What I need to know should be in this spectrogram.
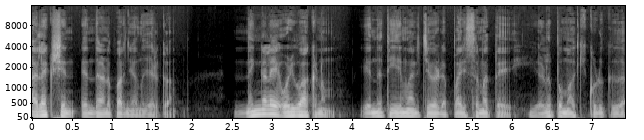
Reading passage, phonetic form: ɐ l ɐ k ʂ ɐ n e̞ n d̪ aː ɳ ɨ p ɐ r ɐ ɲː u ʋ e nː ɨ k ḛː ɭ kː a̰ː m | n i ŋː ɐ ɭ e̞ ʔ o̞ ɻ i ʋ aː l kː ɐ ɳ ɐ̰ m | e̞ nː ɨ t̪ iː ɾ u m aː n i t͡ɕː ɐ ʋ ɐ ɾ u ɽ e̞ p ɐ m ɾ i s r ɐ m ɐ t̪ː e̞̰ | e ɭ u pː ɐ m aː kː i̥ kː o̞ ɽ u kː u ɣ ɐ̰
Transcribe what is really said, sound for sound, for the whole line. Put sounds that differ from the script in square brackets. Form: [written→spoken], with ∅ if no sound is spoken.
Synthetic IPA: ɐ l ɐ k ʂ ɐ n e̞ n d̪ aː ɳ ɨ p ɐ r ɐ ɲː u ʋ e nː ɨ k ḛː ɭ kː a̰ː m | n i ŋː ɐ ɭ e̞ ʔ o̞ ɻ i ʋ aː [l→∅] kː ɐ ɳ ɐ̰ m | e̞ nː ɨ t̪ iː ɾ u m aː n i t͡ɕː ɐ ʋ ɐ ɾ u ɽ e̞ p ɐ [m→∅] ɾ i s r ɐ m ɐ t̪ː e̞̰ | e ɭ u pː ɐ m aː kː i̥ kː o̞ ɽ u kː u ɣ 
